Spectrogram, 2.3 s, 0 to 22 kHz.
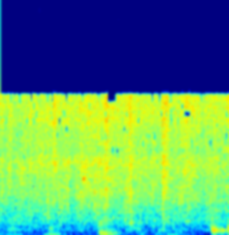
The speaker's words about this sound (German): Die kommen jetzt alle gemeinsam mit den 1, 2, 3, 4, 5 bis 6 kleineren Garnelen. Miesmuscheln und Venusmuscheln kommen alle in die Pfanne. Wunderbar. Und die schwenken wir jetzt auch an und die bleiben jetzt auch in der Pfanne.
